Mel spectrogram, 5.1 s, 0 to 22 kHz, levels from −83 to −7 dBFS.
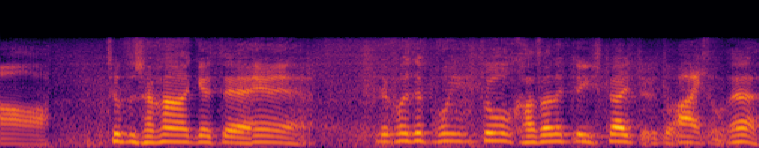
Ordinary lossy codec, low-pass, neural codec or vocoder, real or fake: none; none; codec, 16 kHz, 1 kbps, X-Codec, WavLM features, trained on Multilingual LibriSpeech; fake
